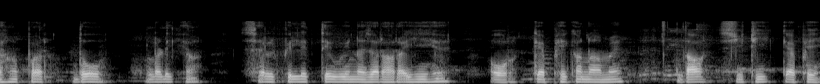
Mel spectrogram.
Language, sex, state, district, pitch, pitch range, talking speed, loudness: Hindi, male, Uttar Pradesh, Muzaffarnagar, 120 Hz, 115-125 Hz, 145 wpm, -21 LUFS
